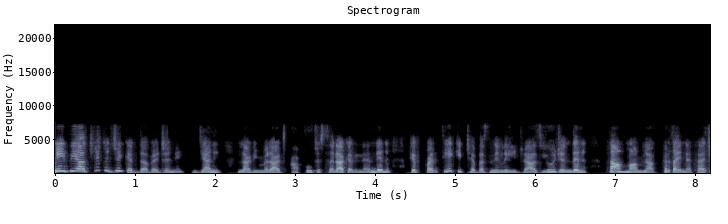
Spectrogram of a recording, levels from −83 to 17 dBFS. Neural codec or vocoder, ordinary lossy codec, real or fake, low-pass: codec, 16 kHz, 1.1 kbps, Voila-Tokenizer; AAC, 48 kbps; fake; 7.2 kHz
